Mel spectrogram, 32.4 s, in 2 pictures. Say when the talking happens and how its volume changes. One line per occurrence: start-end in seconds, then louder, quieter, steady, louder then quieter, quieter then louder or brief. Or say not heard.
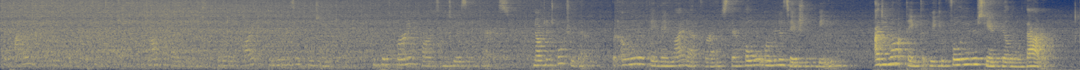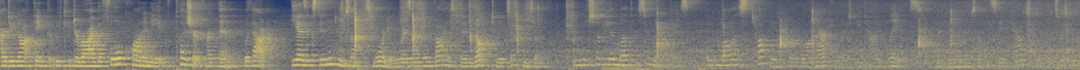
0.1-32.3 louder then quieter.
